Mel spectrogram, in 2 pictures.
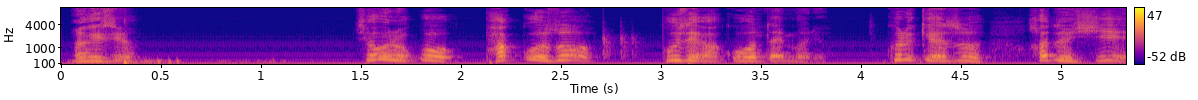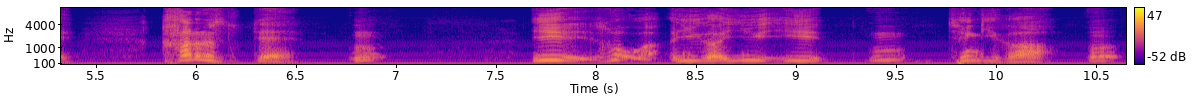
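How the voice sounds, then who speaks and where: A male pastor preaching a sermon in a colloquial, animated way, acting out scenes and keeping on asking the congregation whether they understand. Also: extremely high pitch, moderate pace, vocal fry, breathy edge. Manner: animated, acts out scenes with gestures and quoted voices.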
